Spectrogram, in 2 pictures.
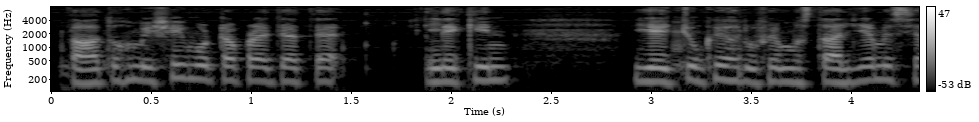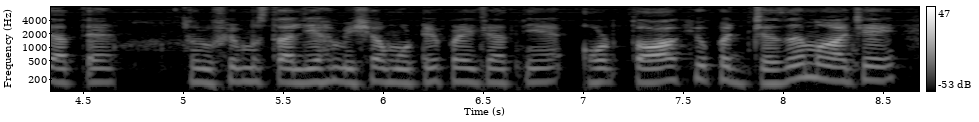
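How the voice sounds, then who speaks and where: A woman teaching Quran recitation rules, slowly drawing out recited phrases and then explaining each rule patiently. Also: on the low side, little pitch movement. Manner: breaks words into syllables and draws out recited phrases slowly. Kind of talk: tajweed lesson with slow recitation.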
